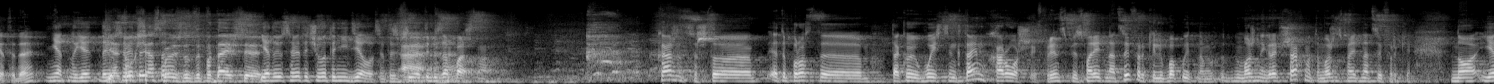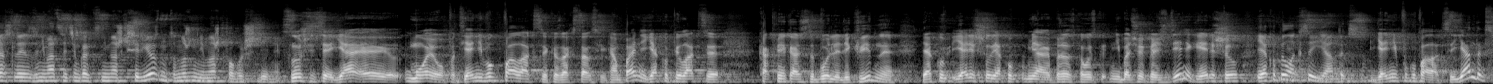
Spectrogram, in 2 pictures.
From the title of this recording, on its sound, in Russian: Выпуск, записанный на сцене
